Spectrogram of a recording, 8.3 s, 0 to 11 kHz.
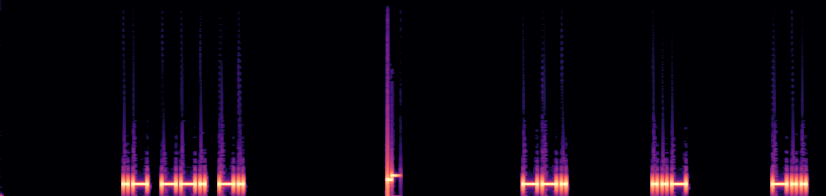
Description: Morse code, heard as a keyed tone, about 25 wpm, spaced as for 13 wpm, 700 Hz. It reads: AGN GUD
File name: Top 20 QSO Elements - 6x Character Spacing - 25wpm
